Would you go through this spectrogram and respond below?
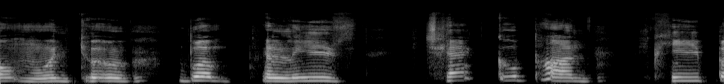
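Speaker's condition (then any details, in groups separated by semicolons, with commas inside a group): Cerebral ataxia; degenerative, present from birth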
